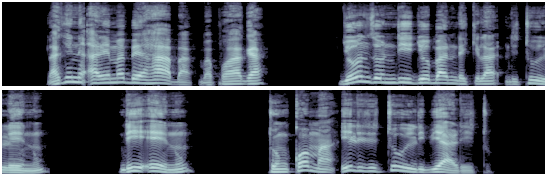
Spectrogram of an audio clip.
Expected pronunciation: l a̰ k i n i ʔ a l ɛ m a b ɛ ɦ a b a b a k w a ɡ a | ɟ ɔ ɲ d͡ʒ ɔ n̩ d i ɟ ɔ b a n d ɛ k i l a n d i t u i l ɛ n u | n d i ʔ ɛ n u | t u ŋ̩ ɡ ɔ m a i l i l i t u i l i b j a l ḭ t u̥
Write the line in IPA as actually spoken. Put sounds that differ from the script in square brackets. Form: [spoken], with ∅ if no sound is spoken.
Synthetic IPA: l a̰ k i n i ʔ a l ɛ m a b ɛ ɦ a b a b a [p] w a ɡ a | ɟ ɔ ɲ d͡ʒ ɔ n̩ d i ɟ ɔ b a n d ɛ k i l a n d i t u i l ɛ n u | n d i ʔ ɛ n u | t u ŋ̩ [k] ɔ m a i l i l i t u i l i b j a l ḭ t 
